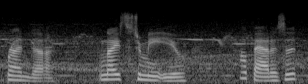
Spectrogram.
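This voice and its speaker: A woman's voice: medium pitch, unhurried, lightly acted. An actress playing an anxious, courteous woman emergency operator in a radio drama. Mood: worried. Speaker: 911 operator. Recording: clearly noisy background ambience.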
